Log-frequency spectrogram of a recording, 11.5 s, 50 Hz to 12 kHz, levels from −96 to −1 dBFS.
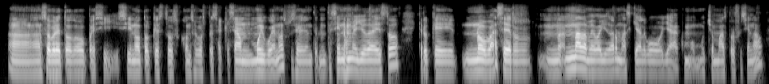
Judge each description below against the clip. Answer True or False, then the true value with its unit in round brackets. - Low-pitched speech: True (115 Hz)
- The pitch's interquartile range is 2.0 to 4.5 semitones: False (1.2 semitones)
